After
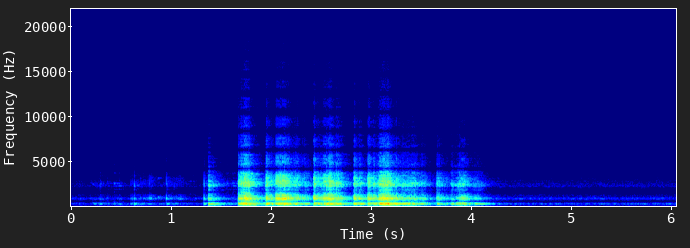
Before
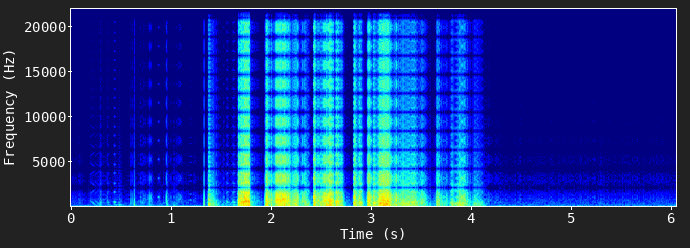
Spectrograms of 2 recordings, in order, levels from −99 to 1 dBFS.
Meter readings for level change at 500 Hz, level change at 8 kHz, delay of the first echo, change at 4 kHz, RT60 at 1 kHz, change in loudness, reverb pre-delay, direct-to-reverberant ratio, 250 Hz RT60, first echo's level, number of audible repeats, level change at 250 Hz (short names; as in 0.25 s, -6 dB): -13.5 dB, under -25 dB, none, -10.0 dB, 0.50 s, -6.5 dB, 3 ms, 2.5 dB, 0.60 s, none, none, -1.0 dB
